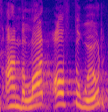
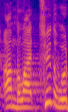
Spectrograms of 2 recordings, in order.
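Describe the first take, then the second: First: "of" lifted with a rising tune; "of" stressed, voice going up. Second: "to" leaned on, falling; "to" stressed with a falling tune. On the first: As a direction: lean on the word "of". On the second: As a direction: hit the word "to" clearly. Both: Shown as a demonstration. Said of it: "he didn't say".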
